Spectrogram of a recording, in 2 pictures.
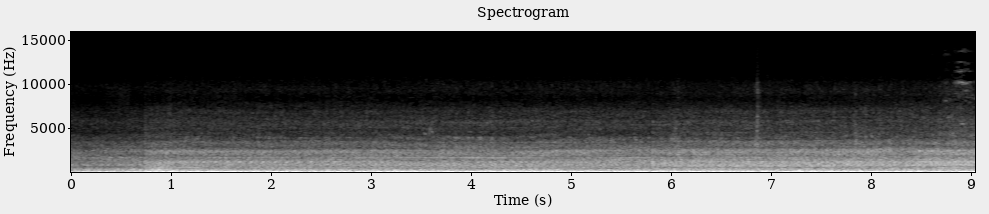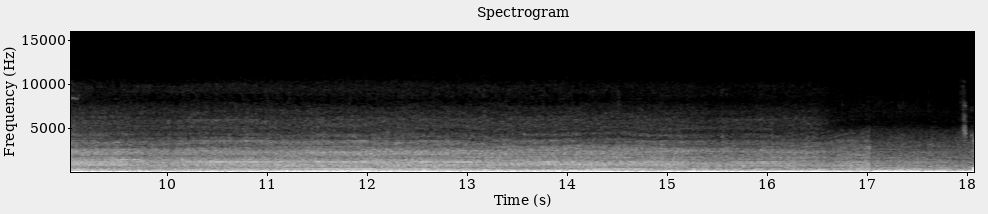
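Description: New Holland combine harvester's diesel engine running steadily, a low rumble with a faint whine, as the combine moves up and takes on its header.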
